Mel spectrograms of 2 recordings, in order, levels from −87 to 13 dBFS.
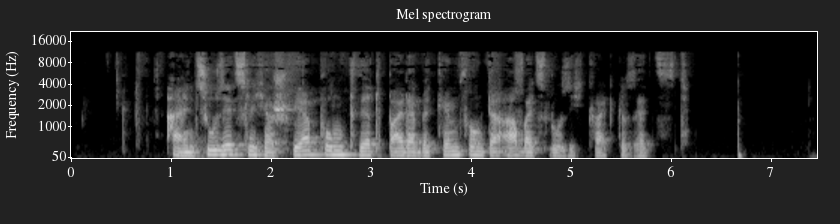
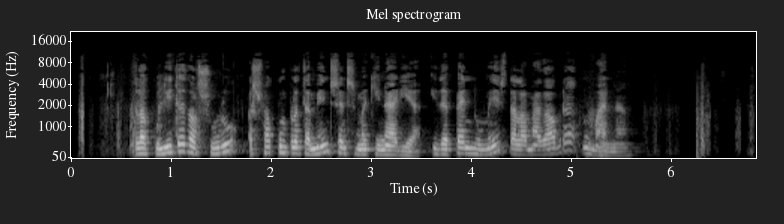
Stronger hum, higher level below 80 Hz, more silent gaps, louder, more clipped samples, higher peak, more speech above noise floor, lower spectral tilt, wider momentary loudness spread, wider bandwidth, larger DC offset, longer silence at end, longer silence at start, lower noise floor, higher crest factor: neither; first, -44 dBFS vs -74 dBFS; neither; first, -17 LUFS vs -23 LUFS; neither; about the same, -2 dBFS vs -2 dBFS; first, 62 dB vs 46 dB; about the same, -5.5 dB/octave vs -5.5 dB/octave; first, 13 LU vs 10 LU; about the same, 11.5 kHz vs 11 kHz; neither; first, 0.75 s vs 0.5 s; first, 0.95 s vs 0.1 s; first, -78 dBFS vs -69 dBFS; second, 16 dB vs 22 dB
